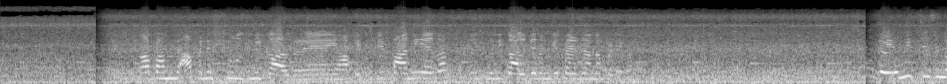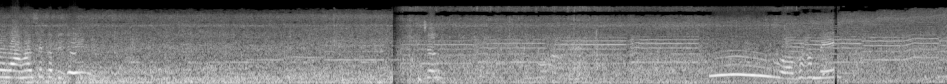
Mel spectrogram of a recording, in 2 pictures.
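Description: A stream rushes steadily over rocks.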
